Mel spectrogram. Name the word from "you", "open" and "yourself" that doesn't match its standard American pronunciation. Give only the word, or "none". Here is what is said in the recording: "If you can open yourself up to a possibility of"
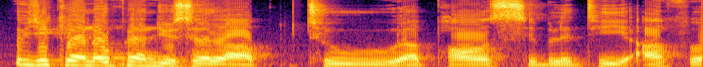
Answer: yourself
